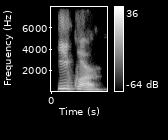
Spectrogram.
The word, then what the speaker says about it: equal: Equal. Âm số 1. Equal. Âm 1. Không bao giờ rơi vào chữ AL nhá, vì nó là đuôi rồi.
